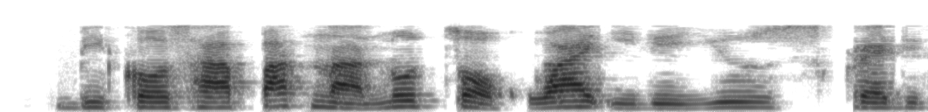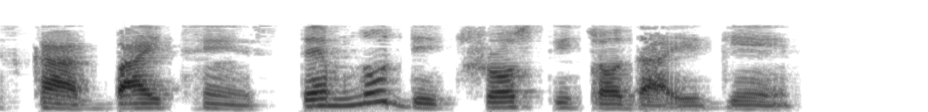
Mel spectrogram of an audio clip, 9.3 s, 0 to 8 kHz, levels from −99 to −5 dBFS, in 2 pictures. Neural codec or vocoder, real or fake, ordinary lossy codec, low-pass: none; real; AAC, 16 kbps; 7.2 kHz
